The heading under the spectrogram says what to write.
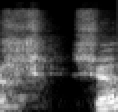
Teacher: when you're learning Portuguese, everybody, all the S's almost are sh sh sounds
